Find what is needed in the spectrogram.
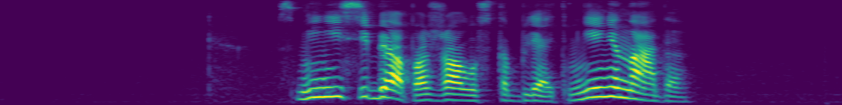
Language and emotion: Russian, angry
